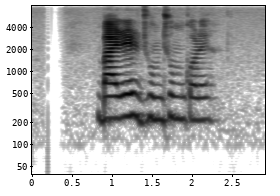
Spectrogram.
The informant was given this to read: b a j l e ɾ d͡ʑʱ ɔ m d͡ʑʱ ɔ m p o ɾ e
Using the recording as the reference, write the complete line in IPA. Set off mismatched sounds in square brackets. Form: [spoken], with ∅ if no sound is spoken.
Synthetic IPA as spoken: b a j [ɾ] e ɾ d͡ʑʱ [u] m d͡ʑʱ [u] m [k] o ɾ e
